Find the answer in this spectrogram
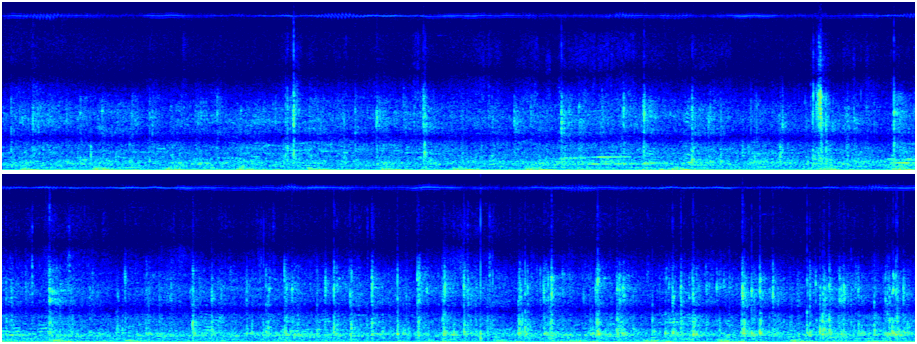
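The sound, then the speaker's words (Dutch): Steady clatter of horse hooves from the Golden Coach (Gouden Koets), with Royal Stables staff walking beside the horses, a dense run of sharp clops over a constant outdoor rumble, continuous throughout. “daarom lopen er ook naast de paarden medewerkers van de Koninklijke Stallen mee om eventueel te kunnen corrigeren”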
